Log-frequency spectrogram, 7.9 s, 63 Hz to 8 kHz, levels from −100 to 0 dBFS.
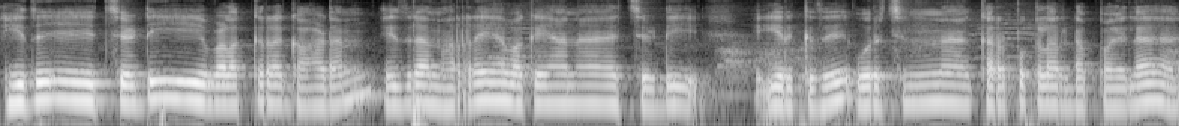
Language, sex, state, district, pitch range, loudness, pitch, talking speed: Tamil, male, Tamil Nadu, Kanyakumari, 145-160 Hz, -16 LUFS, 155 Hz, 105 wpm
